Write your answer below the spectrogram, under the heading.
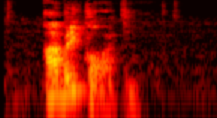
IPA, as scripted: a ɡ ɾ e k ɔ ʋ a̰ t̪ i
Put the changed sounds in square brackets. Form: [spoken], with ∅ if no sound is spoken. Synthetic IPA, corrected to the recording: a [b] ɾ [i] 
